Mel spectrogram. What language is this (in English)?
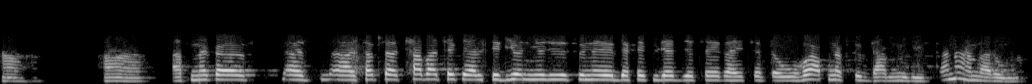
Maithili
